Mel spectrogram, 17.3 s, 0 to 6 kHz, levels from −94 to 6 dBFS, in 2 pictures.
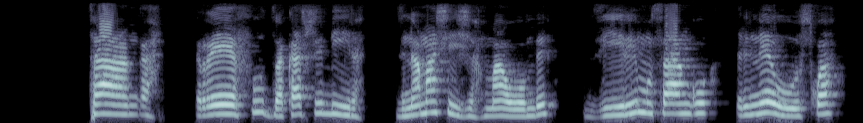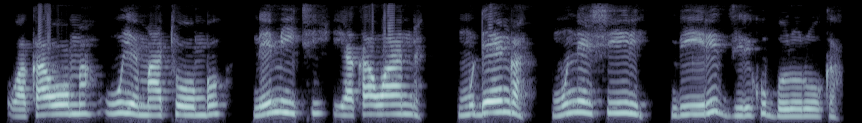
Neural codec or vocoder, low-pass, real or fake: none; 5.4 kHz; real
